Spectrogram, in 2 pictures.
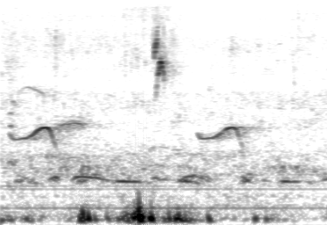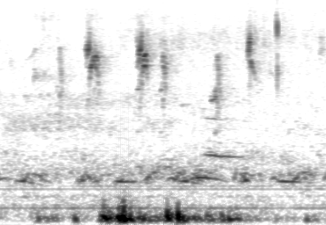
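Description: Several birds calling: a rising-and-falling call twice, short high chirps scattered through, and a run of soft low notes beneath. A few low rumbles on the microphone stand out, the loudest about one and a half and four and a half seconds in.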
